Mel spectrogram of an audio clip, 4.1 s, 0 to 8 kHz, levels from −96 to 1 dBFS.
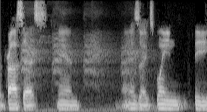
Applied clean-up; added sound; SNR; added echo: none; Crow; 19 dB; none.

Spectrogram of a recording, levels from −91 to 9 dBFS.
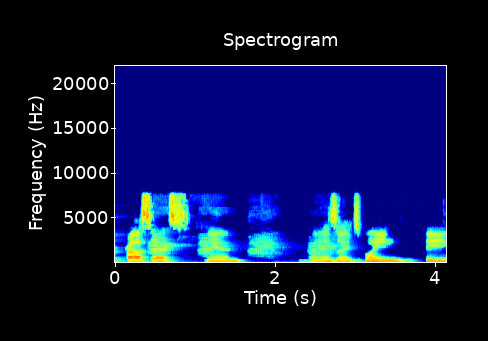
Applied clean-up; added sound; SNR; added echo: classical method log-MMSE.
